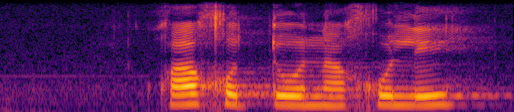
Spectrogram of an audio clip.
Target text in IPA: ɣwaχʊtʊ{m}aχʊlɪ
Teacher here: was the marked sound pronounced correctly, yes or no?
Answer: no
